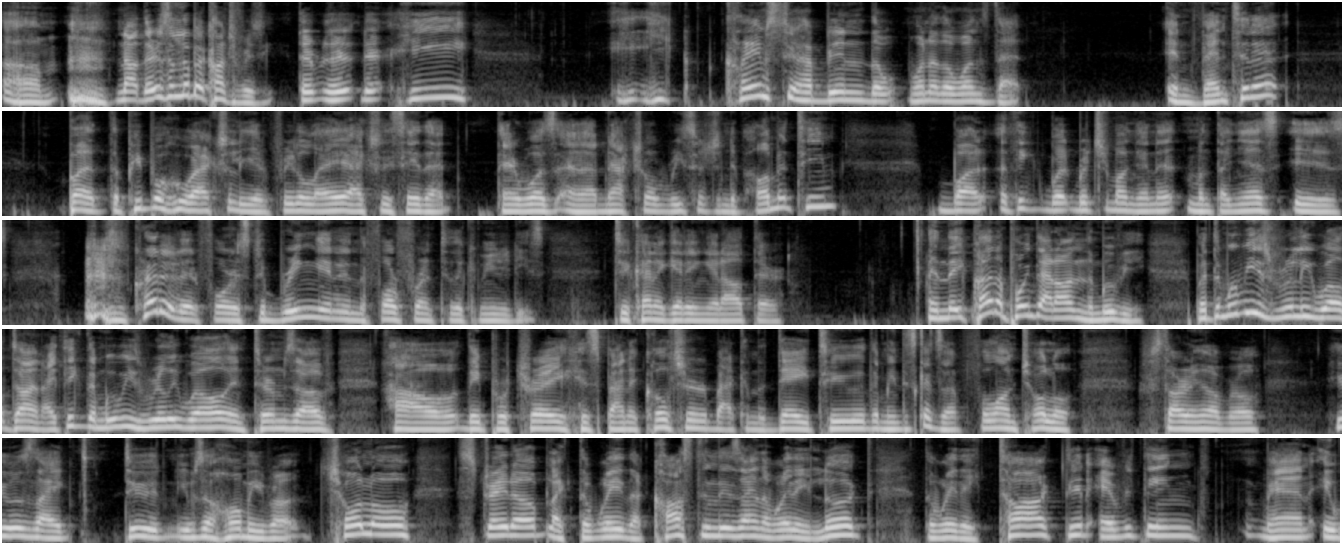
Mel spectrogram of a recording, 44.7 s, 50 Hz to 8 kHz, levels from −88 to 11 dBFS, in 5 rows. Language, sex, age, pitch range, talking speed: English, male, 20-39, 145-185 Hz, 200 wpm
